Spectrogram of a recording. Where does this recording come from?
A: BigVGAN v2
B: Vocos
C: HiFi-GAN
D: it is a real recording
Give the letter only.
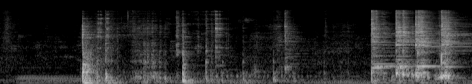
D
